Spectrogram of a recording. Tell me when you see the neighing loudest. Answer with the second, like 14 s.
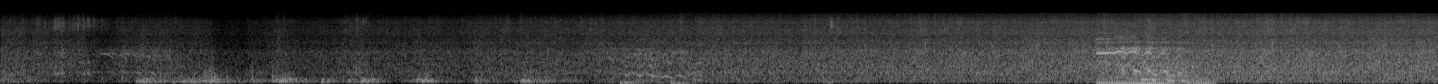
11 s.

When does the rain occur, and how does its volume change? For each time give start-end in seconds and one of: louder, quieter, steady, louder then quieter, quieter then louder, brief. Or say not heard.
0.0-14.3 louder.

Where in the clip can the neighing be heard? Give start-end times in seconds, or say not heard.
0.8-2.8, 6.0-7.0, 10.9-12.2.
